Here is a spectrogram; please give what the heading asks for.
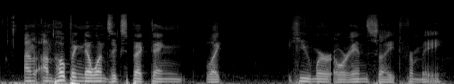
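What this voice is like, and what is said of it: Deeper-than-usual morning voice. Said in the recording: “I do have my morning voice now. I sound much deeper than I usually do.”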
